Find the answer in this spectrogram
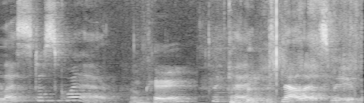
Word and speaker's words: Leicester Square: If I were to pronounce this word, I would say Leicester Square. And nobody would understand you. It's Leicester Square, okay? Leicester Square. Leicester Square.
